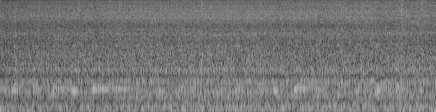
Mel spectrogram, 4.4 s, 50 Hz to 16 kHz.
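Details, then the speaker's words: 2008 Chevrolet Tahoe GMT900 4.8L LS V8, about 177,000 miles, warmed up, heard via screwdriver against the engine from underneath: dull metal-on-metal knock under a noisy idle, seemingly from cylinder 2; mechanic diagnosed a bad rod bearing, after running low on oil. "And that's how you can kind of hear if there's metal on metal contact from underneath the engine. And it sounds like there is."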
